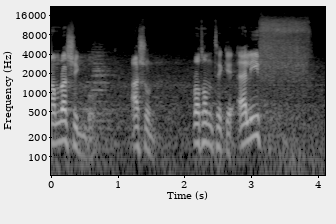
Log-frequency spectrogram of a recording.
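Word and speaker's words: ألف: আসুন প্রথম থেকে আলিফ আলিফ শেষে কি আছে? ফা সাকিন ফাতেহামস এবং রখাওয়া আওয়াজ এবং বাতাস জারি।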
